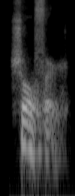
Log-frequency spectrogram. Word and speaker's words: chauffeur: Chauffeur, I pronounce it in Dutch.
